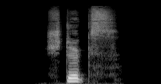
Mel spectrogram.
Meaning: genitive singular of Stück
- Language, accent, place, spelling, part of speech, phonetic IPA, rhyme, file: German, Germany, Berlin, Stücks, noun, [ʃtʏks], -ʏks, De-Stücks.ogg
